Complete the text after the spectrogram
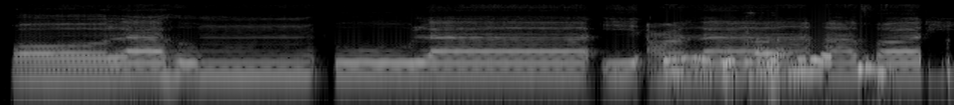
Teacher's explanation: Tidak dipanjangkan u-nya ya, karena wawnya tidak ada mati ya.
